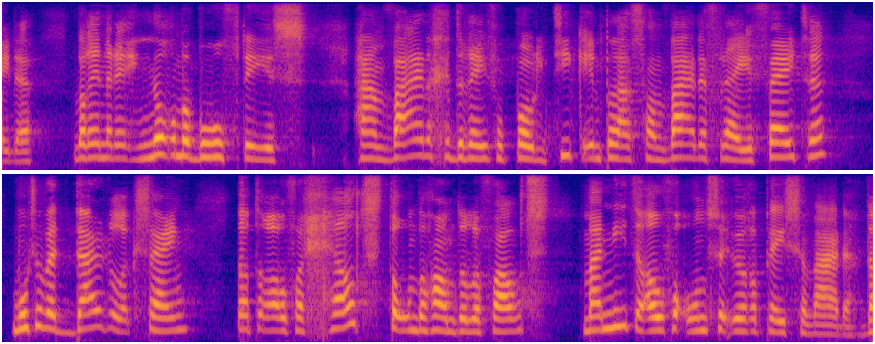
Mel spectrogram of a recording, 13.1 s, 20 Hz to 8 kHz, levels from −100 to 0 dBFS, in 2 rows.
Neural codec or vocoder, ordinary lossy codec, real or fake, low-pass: codec, 16 kHz, 0.8 kbps, ZipCodec; none; fake; none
